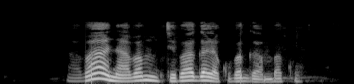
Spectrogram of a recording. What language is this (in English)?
Ganda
